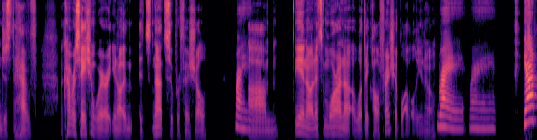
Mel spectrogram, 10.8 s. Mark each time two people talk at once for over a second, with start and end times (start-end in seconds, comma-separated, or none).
none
